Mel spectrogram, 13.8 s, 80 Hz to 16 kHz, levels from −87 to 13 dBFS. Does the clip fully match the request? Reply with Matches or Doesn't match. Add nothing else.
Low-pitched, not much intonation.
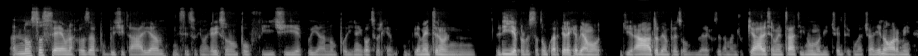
Matches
